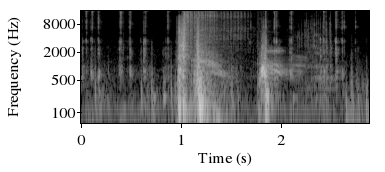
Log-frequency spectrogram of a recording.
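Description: A sword strikes a creature with a dull thud.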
